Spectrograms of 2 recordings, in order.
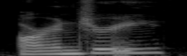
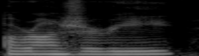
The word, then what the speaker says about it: orangery: I say orangery, but like if in French it's like orangerie.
